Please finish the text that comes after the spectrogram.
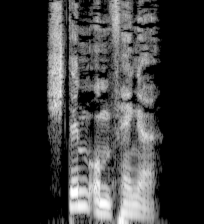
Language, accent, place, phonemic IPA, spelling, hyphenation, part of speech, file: German, Germany, Berlin, /ˈʃtɪmʔʊmˌfɛŋə/, Stimmumfänge, Stimm‧um‧fän‧ge, noun, De-Stimmumfänge.ogg
- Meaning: nominative genitive accusative plural of Stimmumfang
